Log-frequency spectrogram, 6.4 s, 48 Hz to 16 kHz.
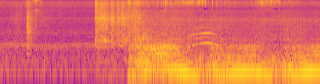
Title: First fire up Honda 3.5 vtec. Had a vacuum leak. Been corrected since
